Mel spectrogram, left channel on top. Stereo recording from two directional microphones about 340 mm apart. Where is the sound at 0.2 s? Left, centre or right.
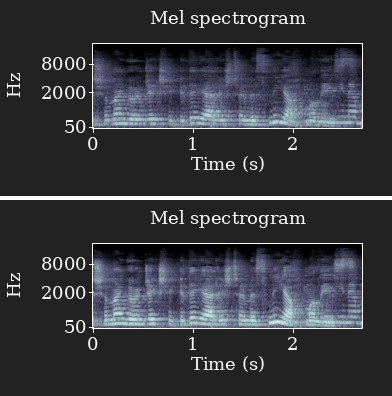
Right.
